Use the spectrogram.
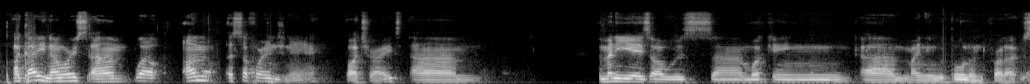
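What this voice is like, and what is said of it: British accent. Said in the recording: “another Brit ... two thick slices of uh, accent ... that British accent”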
